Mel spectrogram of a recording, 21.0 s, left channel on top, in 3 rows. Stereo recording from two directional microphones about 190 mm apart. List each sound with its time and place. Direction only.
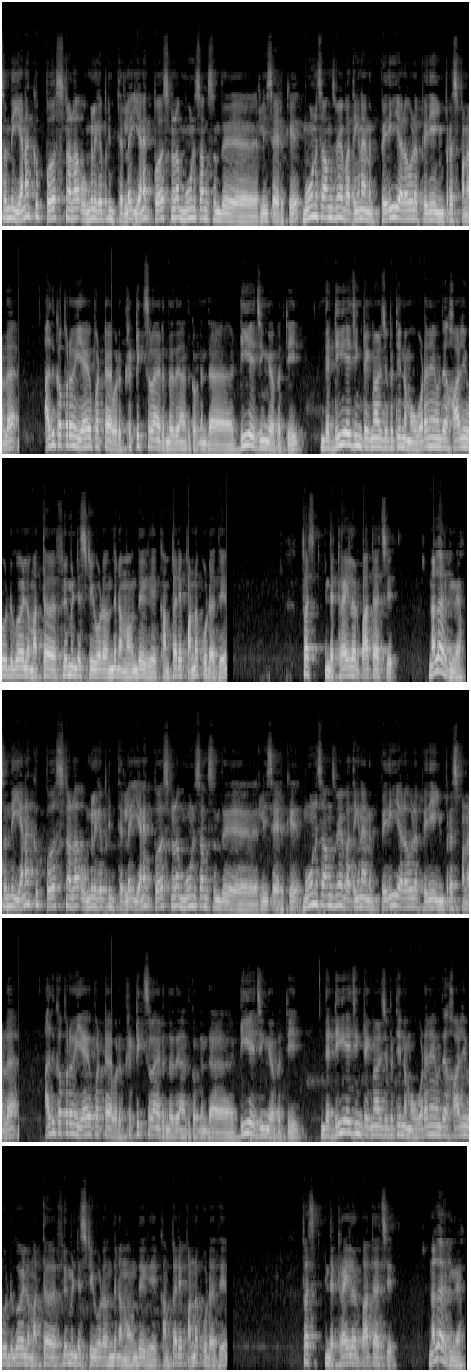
0.0 s speech: 30° left (ahead or behind)
18.5 s speech: 25° left (ahead or behind)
